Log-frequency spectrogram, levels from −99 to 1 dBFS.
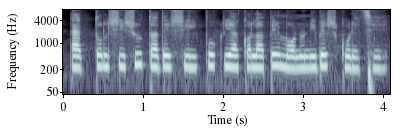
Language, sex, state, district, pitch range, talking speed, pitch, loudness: Bengali, female, West Bengal, Cooch Behar, 225-245 Hz, 105 wpm, 235 Hz, -17 LUFS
